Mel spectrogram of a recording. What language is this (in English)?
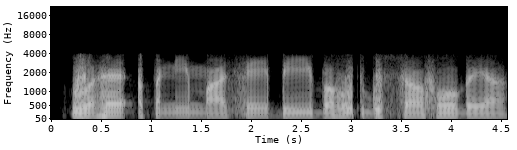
Hindi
